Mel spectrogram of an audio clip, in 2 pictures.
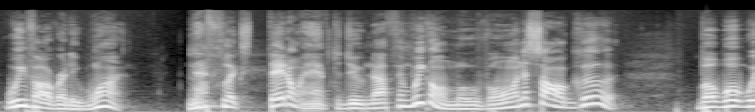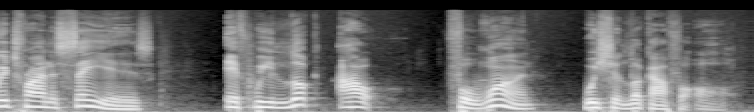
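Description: A man giving a heartfelt, emotional speech about his family, crying with joy as he speaks. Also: medium pitch. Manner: earnest, builds from soft to impassioned. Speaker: husband speaking on a panel.

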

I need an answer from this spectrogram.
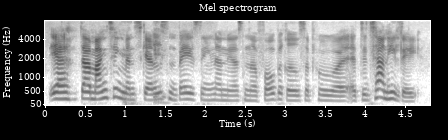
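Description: A woman's voice: medium pitch, fairly bright tone. A woman guest, a former dating show contestant, chatting casually with many fillers. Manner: chatty, lots of fillers and laughs. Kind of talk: casual chat.

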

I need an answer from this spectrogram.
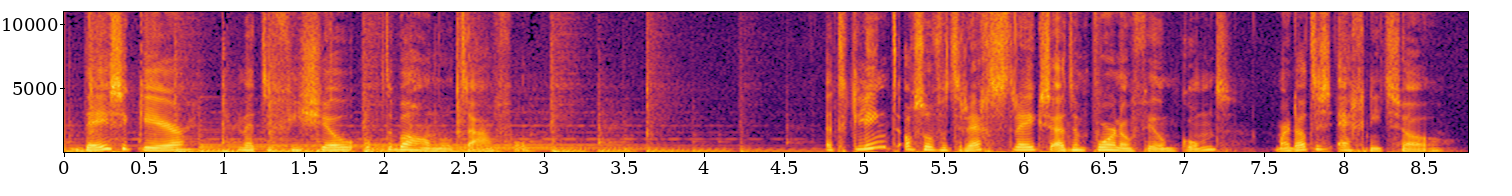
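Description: A woman's voice: lowish voice, animated, measured pace, a little mellow, faint music behind. Woman reading a confiding erotic story. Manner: intimate, confiding first-person storytelling.

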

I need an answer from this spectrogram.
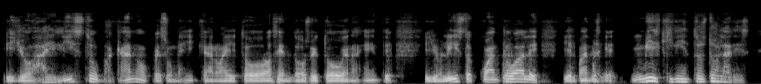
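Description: A man's voice: deep voice, a little fast, few pauses, dry recording. A Colombian man hosting a radio show, telling a comic anecdote in casual chat and acting out the voices in it. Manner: animated, acts out voices in anecdotes. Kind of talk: casual comedic storytelling. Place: outdoors in the street.

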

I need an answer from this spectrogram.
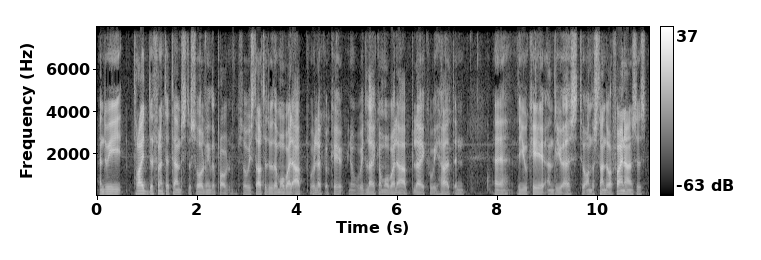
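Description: Low, even-toned male startup founder, creaky voice. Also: fairly quick, few pauses. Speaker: startup co-founder, interview guest. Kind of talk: radio interview.

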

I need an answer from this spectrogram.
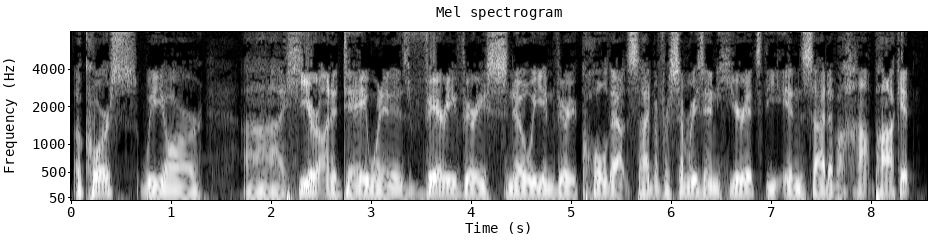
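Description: A man hosting a radio show from a studio, telling stories in a casual, animated way. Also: on the low side, normal speed, no room sound. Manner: animated storytelling, puts on voices. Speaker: radio host. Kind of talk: casual sports radio chat. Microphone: studio mic.

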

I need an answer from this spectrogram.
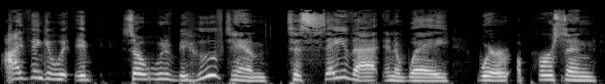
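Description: A woman's voice: medium pitch, lively intonation, measured pace, dry recording, studio quality. A woman co-hosting a talk radio show, arguing her point firmly and restarting her sentences as she goes. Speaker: radio co-host. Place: radio studio.

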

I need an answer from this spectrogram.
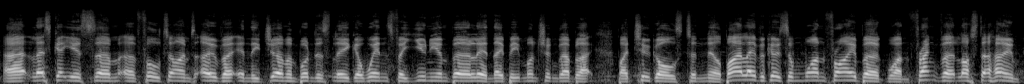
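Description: Male radio sports presenter, results reading, brisk, slightly high voice. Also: steady tone. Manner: brisk, with frequent uh fillers.

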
